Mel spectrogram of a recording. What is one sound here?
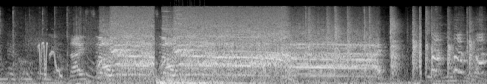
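Young men shout loudly and excitedly together.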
